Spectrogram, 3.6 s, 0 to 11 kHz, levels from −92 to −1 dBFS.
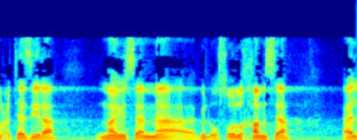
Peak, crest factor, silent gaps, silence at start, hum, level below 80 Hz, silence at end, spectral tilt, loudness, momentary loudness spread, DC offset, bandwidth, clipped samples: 0 dBFS; 20 dB; none; 0 s; none; -56 dBFS; 0 s; -5 dB/octave; -20 LUFS; 8 LU; 0.1%; 8.4 kHz; under 0.1%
